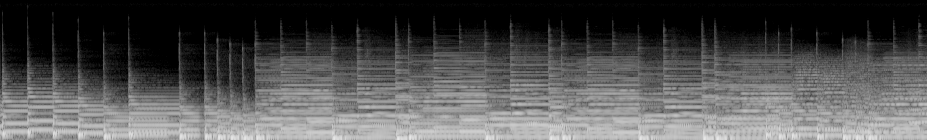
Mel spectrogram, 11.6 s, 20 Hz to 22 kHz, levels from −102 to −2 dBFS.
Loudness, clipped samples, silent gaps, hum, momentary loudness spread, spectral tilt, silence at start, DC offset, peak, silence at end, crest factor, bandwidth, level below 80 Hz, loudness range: -24 LUFS; under 0.1%; none; none; 3 LU; -9.5 dB/octave; 0 s; 0.7%; -8 dBFS; 0 s; 14 dB; 6.4 kHz; -26 dBFS; 1 LU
